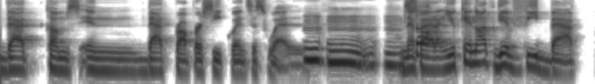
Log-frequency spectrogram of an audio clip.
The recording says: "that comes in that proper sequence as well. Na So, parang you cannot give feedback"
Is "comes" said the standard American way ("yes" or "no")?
no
